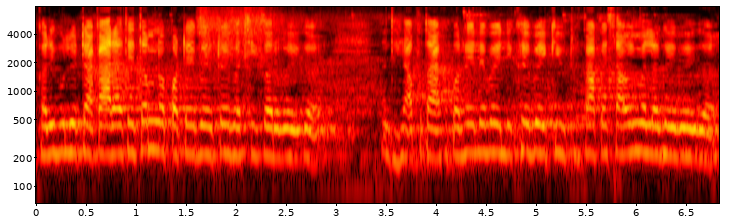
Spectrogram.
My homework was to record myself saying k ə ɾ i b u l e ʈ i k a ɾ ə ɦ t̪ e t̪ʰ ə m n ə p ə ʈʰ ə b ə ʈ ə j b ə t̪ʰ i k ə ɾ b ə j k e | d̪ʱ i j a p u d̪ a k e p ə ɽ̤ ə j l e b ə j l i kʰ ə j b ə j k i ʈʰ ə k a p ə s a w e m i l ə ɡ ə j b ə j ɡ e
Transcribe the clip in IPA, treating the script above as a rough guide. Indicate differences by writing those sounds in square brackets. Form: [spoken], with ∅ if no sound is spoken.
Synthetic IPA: k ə ɾ i b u l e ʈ [a] k a ɾ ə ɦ t̪ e [t̪] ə m n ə p ə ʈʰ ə b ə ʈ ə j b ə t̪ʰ i k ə ɾ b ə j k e | d̪ʱ i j a p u [t̪] a k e p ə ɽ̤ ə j l e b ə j l i kʰ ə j b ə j k i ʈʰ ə k a p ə s a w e m [e] l ə ɡ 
